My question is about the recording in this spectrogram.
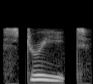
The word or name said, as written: street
